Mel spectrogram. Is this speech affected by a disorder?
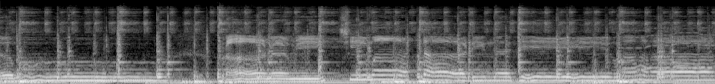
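No.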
